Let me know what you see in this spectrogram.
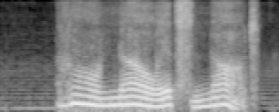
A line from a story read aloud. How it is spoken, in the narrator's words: her son groaned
